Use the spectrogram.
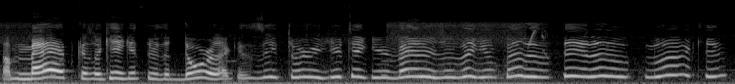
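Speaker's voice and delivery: mock crybaby whine about being teased; whiny crybaby. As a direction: sulk like a hurt little kid. Mocking himself as whiny kid.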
